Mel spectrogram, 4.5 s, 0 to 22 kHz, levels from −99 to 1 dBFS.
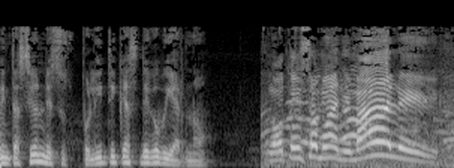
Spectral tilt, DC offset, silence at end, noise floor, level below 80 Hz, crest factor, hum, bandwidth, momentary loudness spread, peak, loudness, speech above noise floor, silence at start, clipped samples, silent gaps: -4.5 dB/octave; under 0.1%; 0 s; -48 dBFS; -56 dBFS; 16 dB; none; 11.5 kHz; 16 LU; -12 dBFS; -26 LUFS; 22 dB; 0 s; under 0.1%; none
